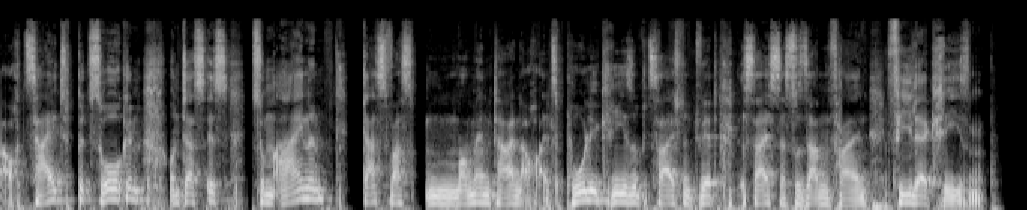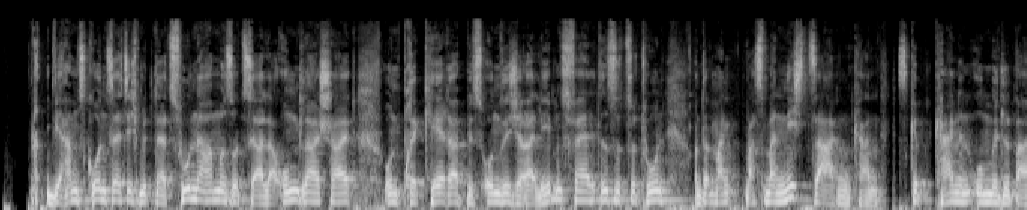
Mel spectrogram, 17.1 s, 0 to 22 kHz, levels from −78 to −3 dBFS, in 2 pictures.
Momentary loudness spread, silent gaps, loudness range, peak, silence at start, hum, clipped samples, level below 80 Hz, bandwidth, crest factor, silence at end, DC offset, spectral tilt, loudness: 5 LU; 2.97-3.01 s, 8.41-8.58 s, 8.73-8.78 s; 1 LU; -4 dBFS; 0 s; none; under 0.1%; -36 dBFS; 15.5 kHz; 14 dB; 0 s; under 0.1%; -4.5 dB/octave; -19 LUFS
